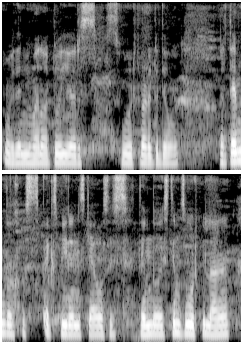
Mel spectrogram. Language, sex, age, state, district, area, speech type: Kashmiri, male, 30-45, Jammu and Kashmir, Bandipora, rural, spontaneous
